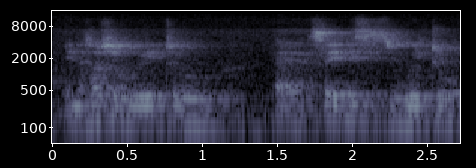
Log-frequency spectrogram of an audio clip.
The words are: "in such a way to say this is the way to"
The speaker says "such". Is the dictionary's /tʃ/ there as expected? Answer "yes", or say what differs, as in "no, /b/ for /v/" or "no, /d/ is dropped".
no, /ʃ/ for /tʃ/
